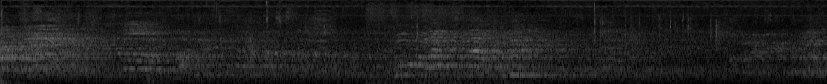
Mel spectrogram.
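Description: Indistinct voices calling out across an arena hall, with a single thud right at the start.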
